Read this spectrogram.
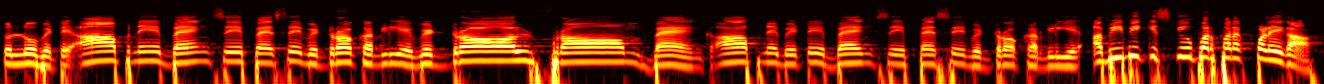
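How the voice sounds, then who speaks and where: A man teaching an accounting lecture to a class, animated and joking as he quizzes his students. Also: high voice, unhurried, hardly any pauses, smooth. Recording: long hall reverb.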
